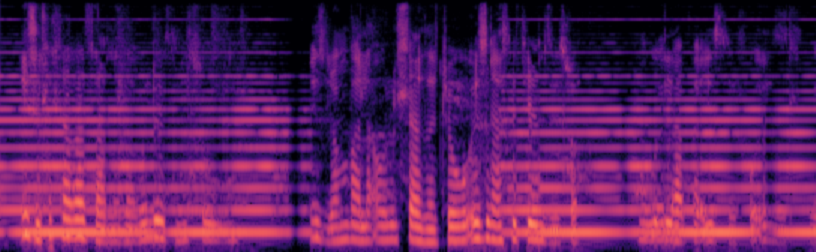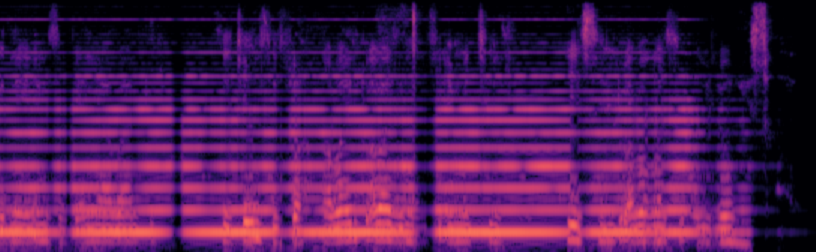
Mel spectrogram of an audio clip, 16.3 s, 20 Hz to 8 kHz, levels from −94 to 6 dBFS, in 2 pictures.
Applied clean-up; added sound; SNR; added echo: neural mask model RNNoise.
